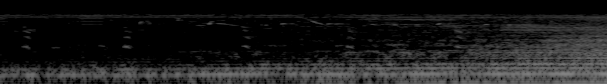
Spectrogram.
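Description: Near-silent outdoor ambience: small birds chirping faintly and repeatedly in the background over a low steady hum, with the background noise rising a little near the end.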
